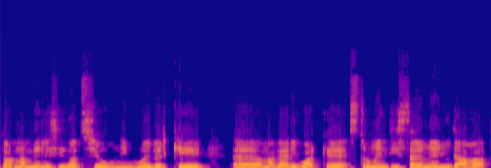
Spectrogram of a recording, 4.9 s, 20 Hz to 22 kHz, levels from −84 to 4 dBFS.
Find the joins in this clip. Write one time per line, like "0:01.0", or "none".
none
